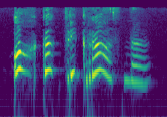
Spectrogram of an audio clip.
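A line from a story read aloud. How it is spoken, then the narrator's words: Excited shout. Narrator (Russian): закричала Луси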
